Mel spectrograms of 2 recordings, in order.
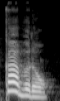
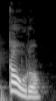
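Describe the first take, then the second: First: The b sound is clearly pronounced. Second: The b sound is dropped, leaving a vowel. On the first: "ya ni siquiera es cabro" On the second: "es cauro"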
